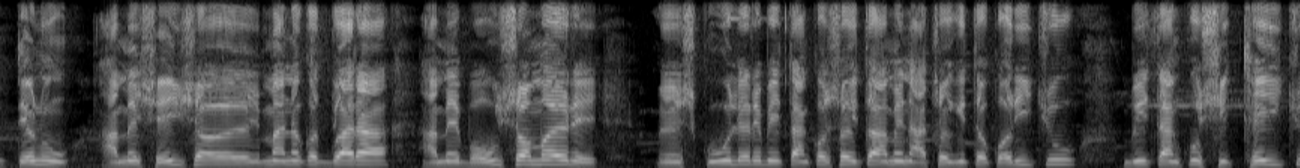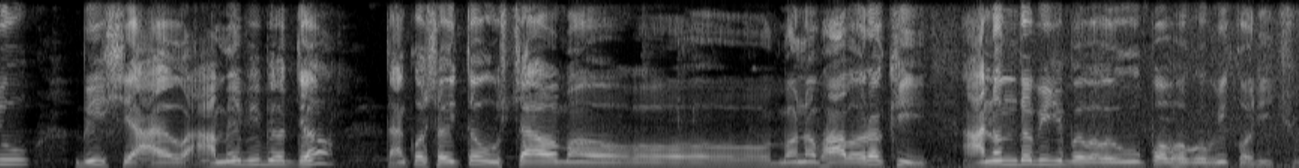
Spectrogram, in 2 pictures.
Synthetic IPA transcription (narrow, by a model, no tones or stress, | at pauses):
t̪eɽ̃u | ameseɦisɔmanɔ̃kɔd̪waɾaː | mebɔɦusɔmɔjɔɾe | skulɔɾebʱit̪ãŋkɔsɔɦit̪ɔamenat͡ʃɔɡit̪ɔkɔɾit͡ʃʰu | bit̪aŋkusikʰːejt͡ʃʰu | bisea̰mebʱibɔd̪ʱjɔ | t̪ãŋkɔsɔɦit̪ɔut̪saɦɔ | mɔnɔbʱabɔɾɔkʰi | anɔnd̪ɔbiupɔbʱoɡɔbikɔɾit͡ʃʰu̥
